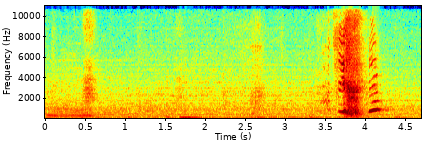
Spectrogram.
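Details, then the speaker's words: A female gaming streamer gives a quiet indrawn breath, then one sharp, loud sneeze with a short voiced tail, over faint music and game sounds; her nose feels itchy and she wonders if it is allergies or illness. "oh sorry I hope you didn't hear that sneeze"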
